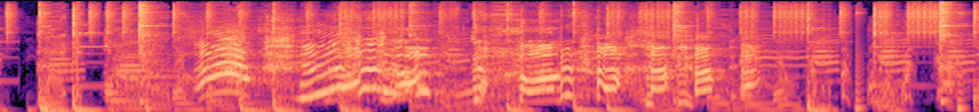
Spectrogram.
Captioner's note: laughs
